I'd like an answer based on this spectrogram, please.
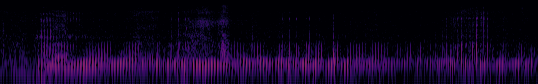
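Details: Pet Munchkin kitten Goku purring as he falls asleep: an unbroken, even, rumbling purr that swells slightly after the first half second and holds steady to the end.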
